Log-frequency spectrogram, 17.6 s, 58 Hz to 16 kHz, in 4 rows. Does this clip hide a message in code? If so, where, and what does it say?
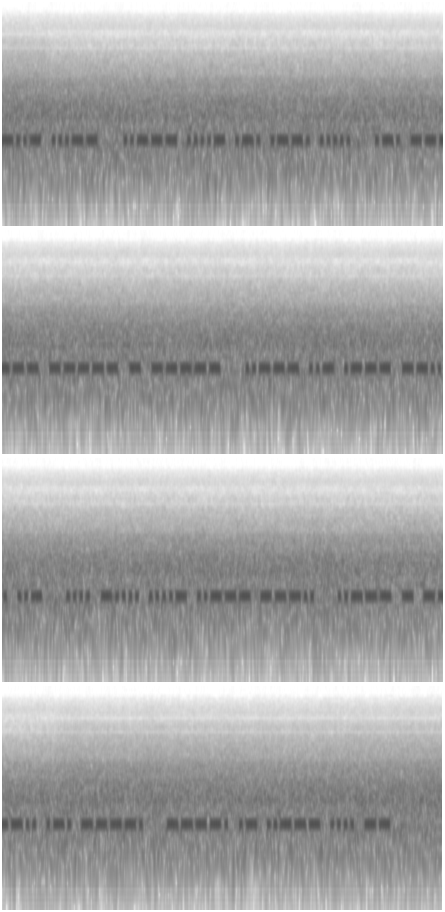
Yes: Morse code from 0.0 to 17.2 s, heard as a keyed tone, hand-sent with a paddle, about 36 wpm, 510 Hz, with radio static and a narrow filter. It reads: … 24RP5 R00T0 2UJ7U H6428 2T8R9 9A2HM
